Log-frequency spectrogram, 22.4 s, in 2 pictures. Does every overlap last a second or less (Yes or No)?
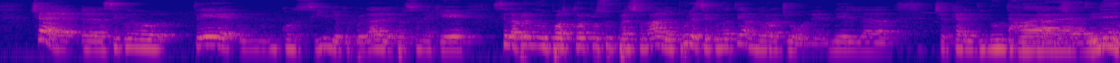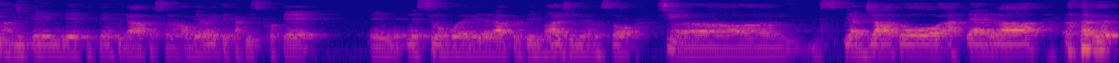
No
